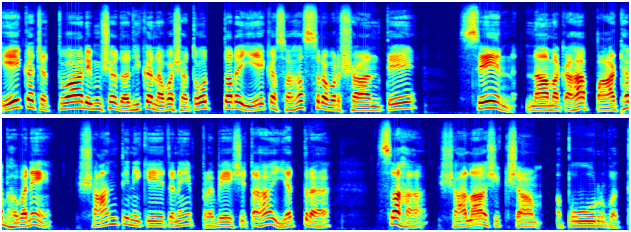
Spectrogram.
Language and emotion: Sanskrit, neutral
